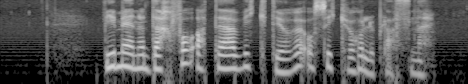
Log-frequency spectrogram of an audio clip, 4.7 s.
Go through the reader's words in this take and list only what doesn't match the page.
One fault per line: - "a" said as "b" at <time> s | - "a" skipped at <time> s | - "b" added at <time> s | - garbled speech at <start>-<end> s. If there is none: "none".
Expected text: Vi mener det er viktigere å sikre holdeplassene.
- "derfor at" added at 1.4 s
